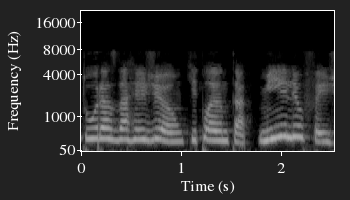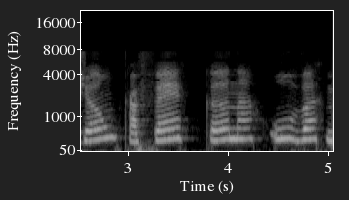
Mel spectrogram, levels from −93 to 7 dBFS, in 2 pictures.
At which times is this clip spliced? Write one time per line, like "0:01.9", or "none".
0:01.2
